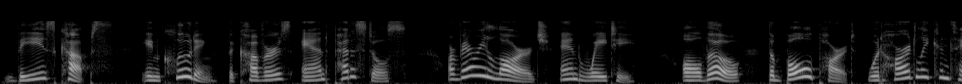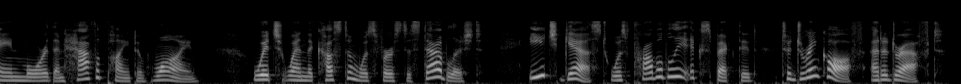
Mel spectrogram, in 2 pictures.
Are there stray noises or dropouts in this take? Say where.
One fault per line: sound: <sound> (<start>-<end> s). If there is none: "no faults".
no faults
